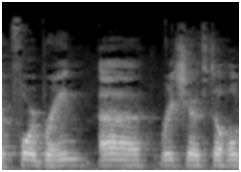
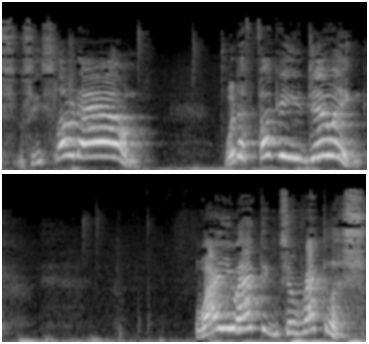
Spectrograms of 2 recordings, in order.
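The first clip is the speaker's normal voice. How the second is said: very high, shocked, swooping yell. A player, voicing Willem, calls out to Gogan: Willem yelling. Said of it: "And he yells to Gogan".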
